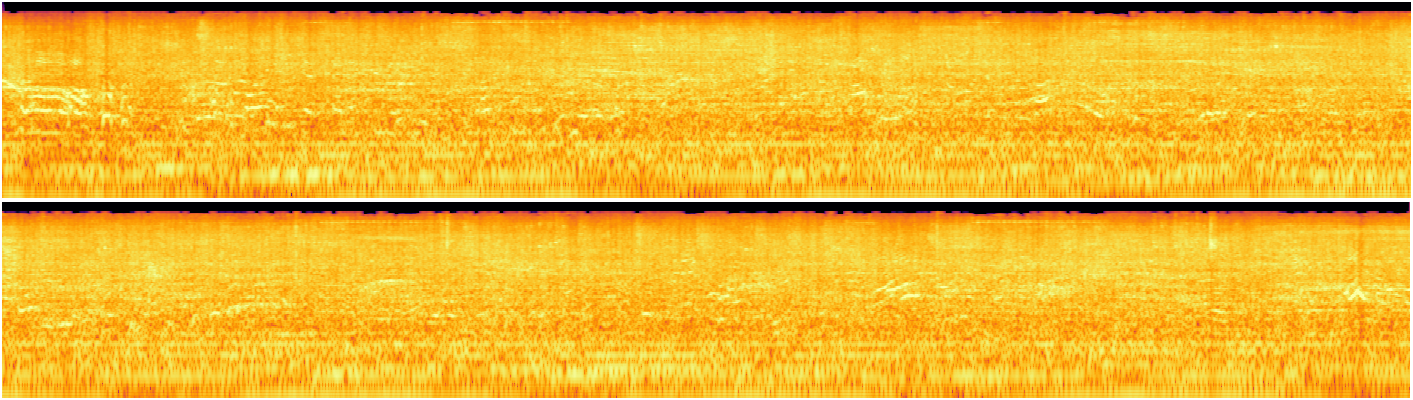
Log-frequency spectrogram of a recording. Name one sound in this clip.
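A fairground ride whirs and rumbles steadily as it spins.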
